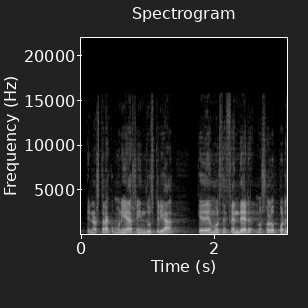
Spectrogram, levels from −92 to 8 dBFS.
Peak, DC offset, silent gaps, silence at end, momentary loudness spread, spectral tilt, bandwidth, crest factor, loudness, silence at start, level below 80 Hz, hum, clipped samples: -10 dBFS; under 0.1%; none; 0 s; 7 LU; -4 dB/octave; 16 kHz; 20 dB; -30 LUFS; 0.1 s; -82 dBFS; none; under 0.1%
